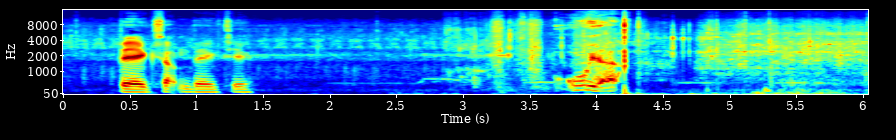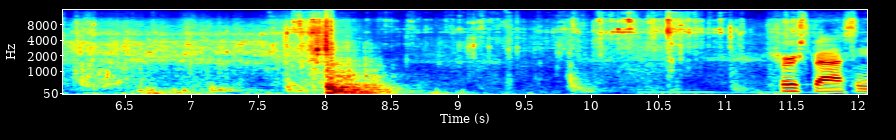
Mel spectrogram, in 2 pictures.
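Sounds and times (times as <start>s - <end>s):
loud thump: 7.7s - 8.7s.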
